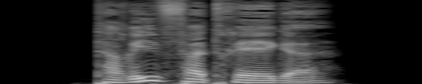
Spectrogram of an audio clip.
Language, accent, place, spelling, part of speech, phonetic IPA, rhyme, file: German, Germany, Berlin, Tarifverträge, noun, [taˈʁiːffɛɐ̯ˌtʁɛːɡə], -iːffɛɐ̯tʁɛːɡə, De-Tarifverträge.ogg
- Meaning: nominative/accusative/genitive plural of Tarifvertrag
